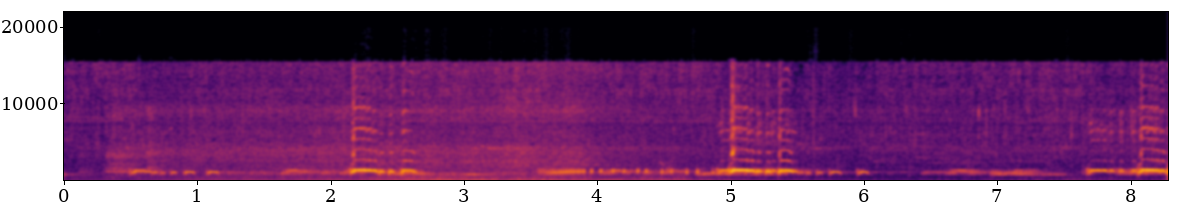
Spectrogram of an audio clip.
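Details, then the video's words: Zebra dove singing actively, recorded as a training master: warbled cooing phrases with stuttering pulses recurring every few seconds over a low background rumble. "SUARA PERKUTUT GACOR NONSTOP | MASTERAN PERKUTUT JERNIH UNTUK LATIHAN HARIAN"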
